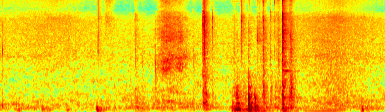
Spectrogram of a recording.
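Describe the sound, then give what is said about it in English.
A door swings and clunks shut, with a cluster of sharp knocks and rattles as it's closed, followed by quiet room tone. “I'm just going to close the door.”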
